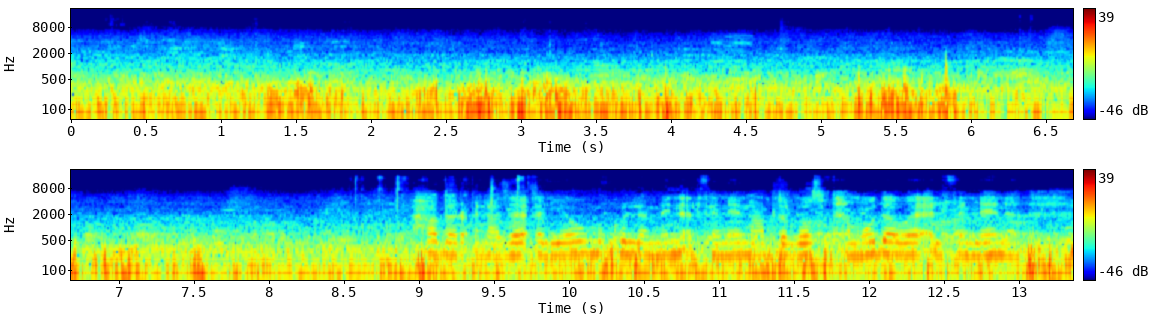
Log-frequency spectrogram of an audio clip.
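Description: A crowd of people murmurs and talks nearby.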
